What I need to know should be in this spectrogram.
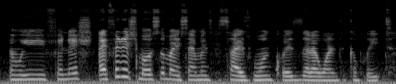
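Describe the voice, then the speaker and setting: A woman talks very fast in a fairly high voice, with audible echo from the room. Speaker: college student vlogger. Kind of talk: casual vlog. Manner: animated.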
